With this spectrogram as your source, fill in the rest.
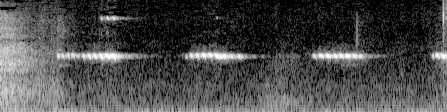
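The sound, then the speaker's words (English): Crickets chirping as a sound effect, four short high-pitched trills at an even pace with quiet gaps between, faint and heard alone. “Can we have the crickets, please?”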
